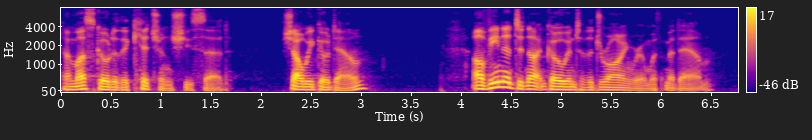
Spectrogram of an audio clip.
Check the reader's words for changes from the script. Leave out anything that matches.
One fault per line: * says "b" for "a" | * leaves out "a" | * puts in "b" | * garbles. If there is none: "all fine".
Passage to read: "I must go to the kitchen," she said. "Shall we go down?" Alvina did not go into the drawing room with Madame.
all fine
